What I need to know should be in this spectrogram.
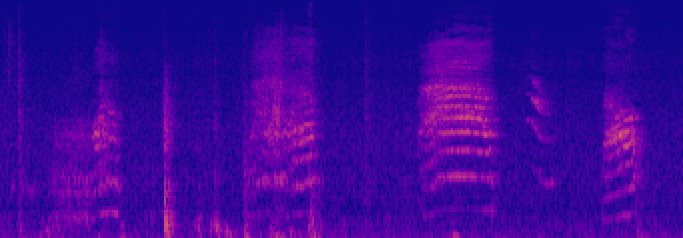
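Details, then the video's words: Meowing from a domestic cat, collected to attract cats. Several meows come at irregular gaps: a soft early one, a louder wavering call near the middle, then a strong drawn-out meow and a short rising one, with faint thumps between. "Meows to ATTRACT CATS"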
